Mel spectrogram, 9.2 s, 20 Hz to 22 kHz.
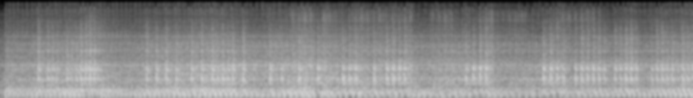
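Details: Diesel generator SDG12800E: rough, uneven diesel clatter with irregular surges and sags as it fights to catch; hard starting, cause unknown.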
